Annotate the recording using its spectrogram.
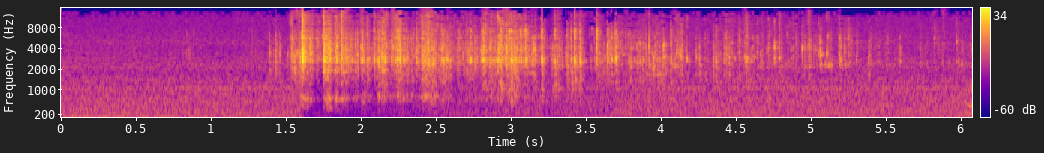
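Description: Iced latte being poured from one plastic cup into another, starting about a second and a half in: ice cubes clattering and clicking against the plastic over the pour of the liquid.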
